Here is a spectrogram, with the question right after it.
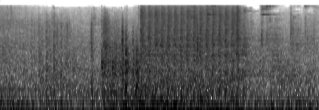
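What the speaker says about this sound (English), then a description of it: "Oh, that's an artillery piece." Heavy gunfire and booming artillery blasts in the tank game War Thunder, a dense rumbling barrage with several sharp reports swelling mid-way, continuing as a rolling low roar.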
